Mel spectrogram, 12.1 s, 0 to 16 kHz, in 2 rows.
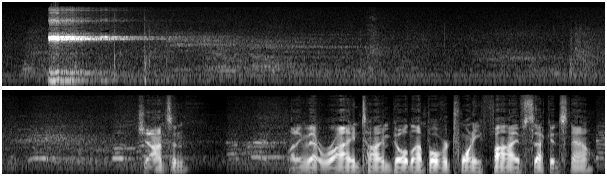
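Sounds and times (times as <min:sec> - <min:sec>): loud high whistle: 0:00.4 - 0:02.1.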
